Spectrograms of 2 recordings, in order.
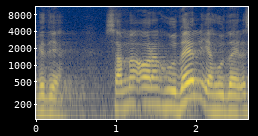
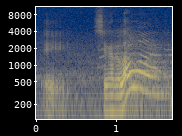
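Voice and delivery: Ambon accent; 9 semitones higher, 7 dB quieter than usual. Shown as a demonstration. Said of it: "sama orang Ambon ya tetap nadanya harus dinaikkan".

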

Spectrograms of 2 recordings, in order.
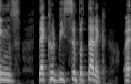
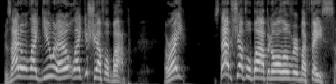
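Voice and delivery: high, raised exasperated rant; 7 semitones higher, 3 dB louder than usual. Real, not acted. Ranting at TikTok dancers, high and exasperated. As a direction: let the annoyance spill over.

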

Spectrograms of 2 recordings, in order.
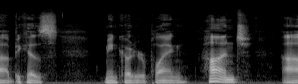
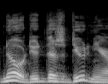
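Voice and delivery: insistent; 6 semitones higher, 7 dB louder than usual. Retold or imitated. Friend insists on enemy.

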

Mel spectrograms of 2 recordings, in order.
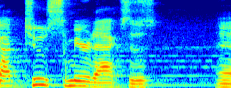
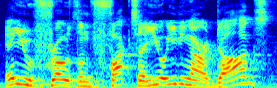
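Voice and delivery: friendly barbarian voice; 6 semitones higher than usual. Acted. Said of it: "I bellow out in my very friendly barbarian voice".

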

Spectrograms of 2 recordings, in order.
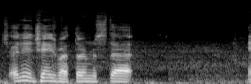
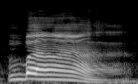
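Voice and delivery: mock blah; 9 semitones higher than usual. Dismissing the YouTube guy.

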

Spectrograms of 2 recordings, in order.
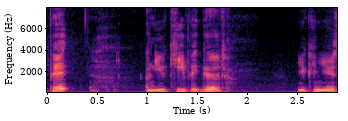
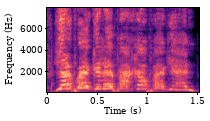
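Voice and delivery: high, loud mocking yell; mock shout; 9 dB louder than usual. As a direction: shout it like an annoyed partner. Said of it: "and I'll go".

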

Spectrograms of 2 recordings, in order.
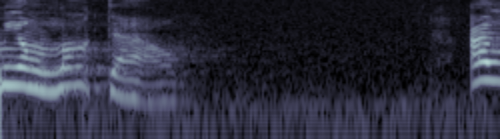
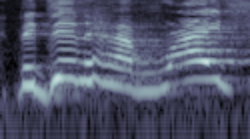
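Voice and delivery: firm, raised voice, slow and emphatic; forceful preaching; 4 dB louder than usual. Real, not acted. Preacher on children in Jesus' time, forceful and emphatic. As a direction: drive it home to the congregation.

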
